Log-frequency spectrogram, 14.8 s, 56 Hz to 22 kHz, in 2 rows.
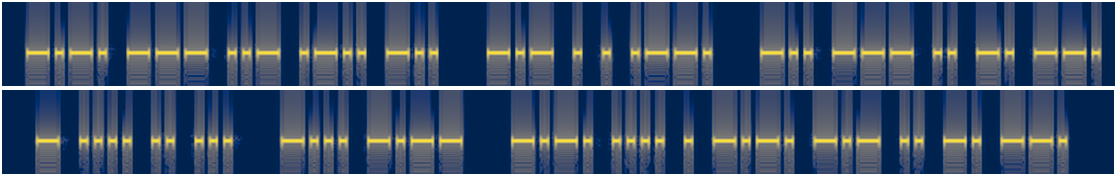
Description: Morse code, heard as a keyed tone, about 25 wpm, 600 Hz. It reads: COULD KEEP DOING THIS BY CHECKING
